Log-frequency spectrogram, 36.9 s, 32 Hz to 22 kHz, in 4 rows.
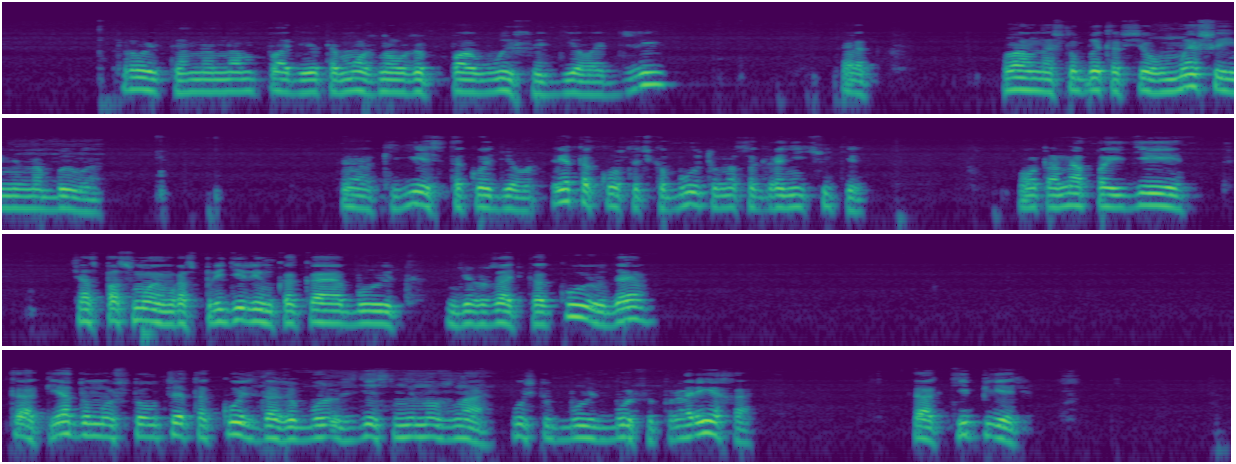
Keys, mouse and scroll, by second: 0.7 KP_3, 3.7 g, 6.2-7.3 middle drag, 8.1-10.4 drag, 10.9-12.8 middle drag, 16.8-18.8 middle drag, 27.8 click, 30.6 Delete, 35.0 click.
